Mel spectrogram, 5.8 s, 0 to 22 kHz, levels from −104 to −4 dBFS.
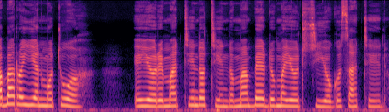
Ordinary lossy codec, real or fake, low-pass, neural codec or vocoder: none; real; none; none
